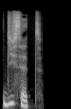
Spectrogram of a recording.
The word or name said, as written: dix sept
